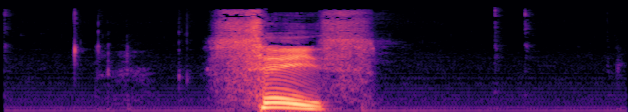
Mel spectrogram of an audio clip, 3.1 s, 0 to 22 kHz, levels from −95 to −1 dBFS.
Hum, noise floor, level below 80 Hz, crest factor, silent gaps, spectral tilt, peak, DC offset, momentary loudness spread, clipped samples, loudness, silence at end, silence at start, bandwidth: 60 Hz at -45 dBFS; -62 dBFS; -52 dBFS; 18 dB; none; -5 dB/octave; -2 dBFS; under 0.1%; 20 LU; under 0.1%; -14 LUFS; 1.3 s; 1.1 s; 16 kHz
